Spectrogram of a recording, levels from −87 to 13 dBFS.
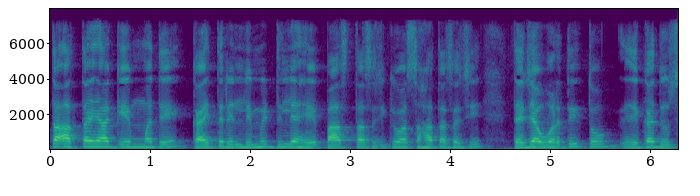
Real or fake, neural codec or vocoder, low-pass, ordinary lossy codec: real; none; 7.2 kHz; AAC, 48 kbps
